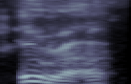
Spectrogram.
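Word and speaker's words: Hooah: I think it was the way he pronounced Ura or Hura. Army says Hura, and Marines typically say Ura.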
